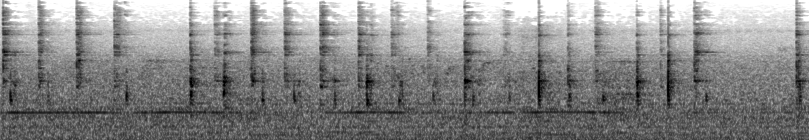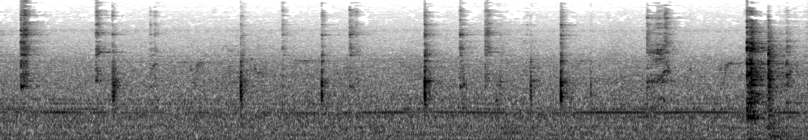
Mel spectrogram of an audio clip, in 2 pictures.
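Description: A metal utensil stirring minced garlic, lemon zest and lemon juice in a small glass bowl, clinking against the glass: irregular sharp clinks, a few each second. A louder clatter comes near the end.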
